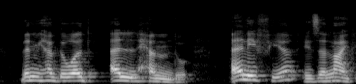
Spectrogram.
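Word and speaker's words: الحمد: Then we have the word Alhamdu. Alif here is a light letter. Arabs pronounce the alif in a light manner. And not a. So, Alhamdu.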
